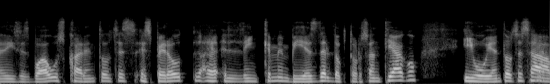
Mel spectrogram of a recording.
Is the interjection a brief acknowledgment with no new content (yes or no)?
yes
